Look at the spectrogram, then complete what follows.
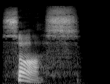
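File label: "sauce", US English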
